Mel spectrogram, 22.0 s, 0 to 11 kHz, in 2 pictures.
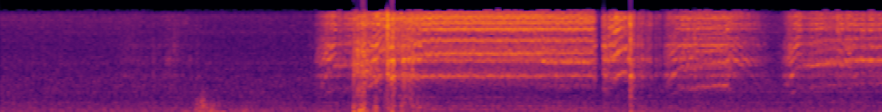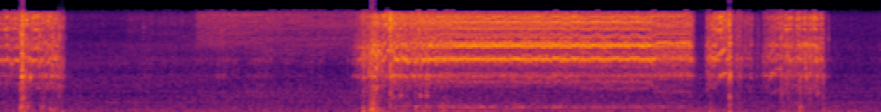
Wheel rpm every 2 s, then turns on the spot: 0, 20, 230, 240, 100, 170, 20, 60, 240, 200, 110.
8-10 12-14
